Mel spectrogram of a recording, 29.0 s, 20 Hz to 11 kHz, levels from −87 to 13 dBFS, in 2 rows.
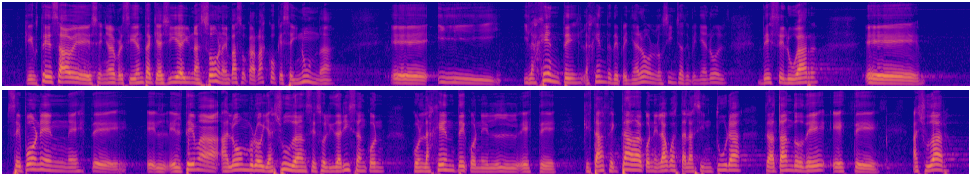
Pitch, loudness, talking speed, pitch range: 170 Hz, -27 LUFS, 130 wpm, 150-195 Hz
